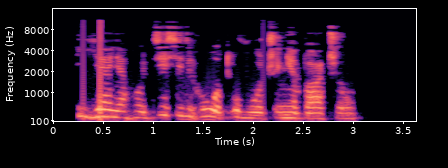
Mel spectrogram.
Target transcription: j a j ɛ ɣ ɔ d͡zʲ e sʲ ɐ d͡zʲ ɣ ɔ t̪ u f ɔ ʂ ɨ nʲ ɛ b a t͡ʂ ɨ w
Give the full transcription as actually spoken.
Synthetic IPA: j a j a ɣ ɔ d͡zʲ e sʲ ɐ d͡zʲ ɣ ɔ t̪ u v ɔ t͡ʂ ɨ nʲ ɛ b a t͡ʂ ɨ w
